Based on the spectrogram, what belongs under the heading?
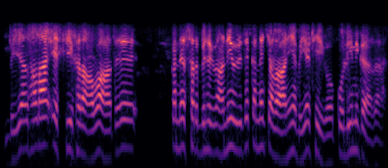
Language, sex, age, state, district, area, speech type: Dogri, male, 18-30, Jammu and Kashmir, Kathua, rural, conversation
